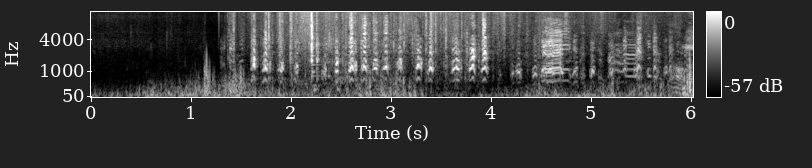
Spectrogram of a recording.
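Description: Chickens clucking and squawking in a rapid, agitated run of short calls that breaks out about a second in, with one longer, louder squawk later on: the alarm of a hen that has just been shocked by the electrified poultry net.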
